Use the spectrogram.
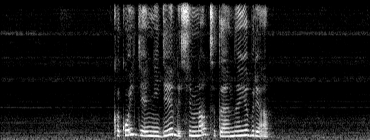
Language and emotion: Russian, sad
